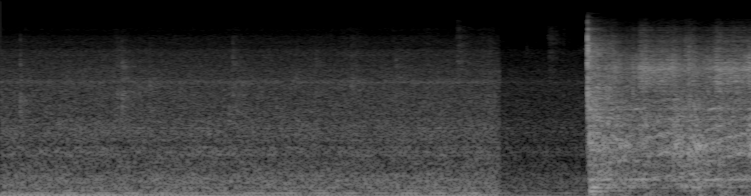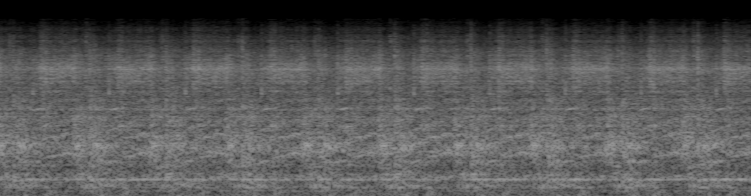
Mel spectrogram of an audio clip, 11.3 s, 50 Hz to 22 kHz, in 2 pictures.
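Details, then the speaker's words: Mitsubishi MT372 diesel tractor, long sitting: slow, labored cranking under two turns a second, never catches; no start, with hot ground cable grounded only to steering column and an added ground not speeding it up; owner suspects weak battery or fuel supply. "That don't sound no faster. Put a little jump pack on it maybe, I don't know. I don't know if this battery's any good, maybe that was our problem."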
